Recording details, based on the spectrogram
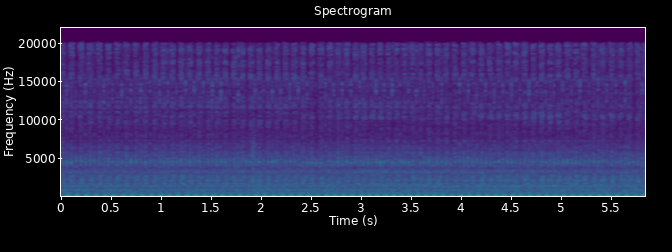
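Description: Steady single-cylinder thump at idle, about four beats a second, even and unbroken with light valve clatter; engine running normally.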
